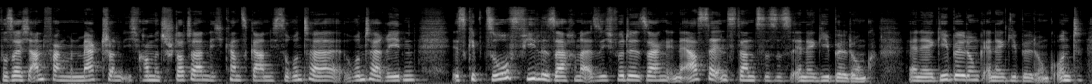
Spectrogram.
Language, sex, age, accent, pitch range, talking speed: German, female, 30-49, German, 175-200 Hz, 205 wpm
